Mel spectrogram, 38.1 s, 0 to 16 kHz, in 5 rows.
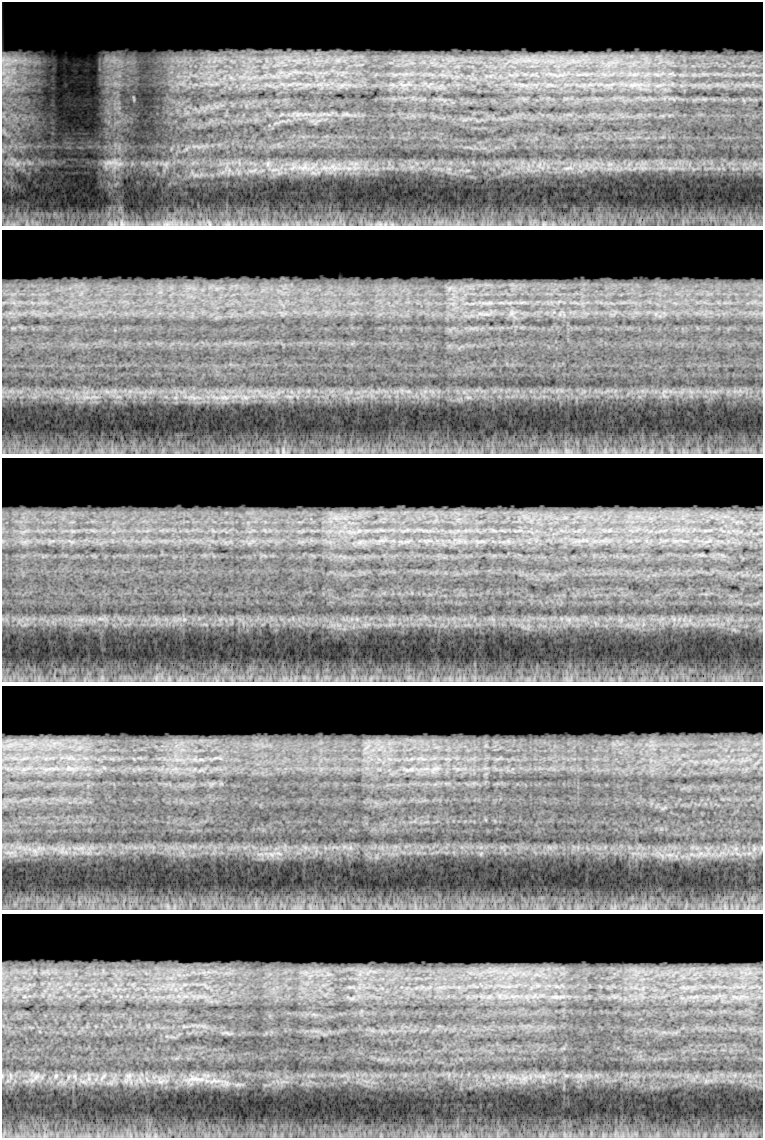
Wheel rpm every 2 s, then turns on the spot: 70, 210, 220, 230, 230, 230, 230, 240, 230, 230, 230, 230, 230, 230, 220, 190, 210, 210, 220.
none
